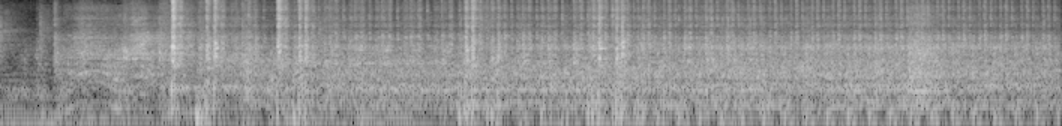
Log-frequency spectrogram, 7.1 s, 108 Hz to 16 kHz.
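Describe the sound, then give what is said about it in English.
A restored 1949 John Deere A tractor engine runs loud in Massachusetts, a steady rumbling chug with rapid, uneven popping beats that sounds like it is just starting up. “This is a 1949 John Deere A that was purchased down the street.”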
